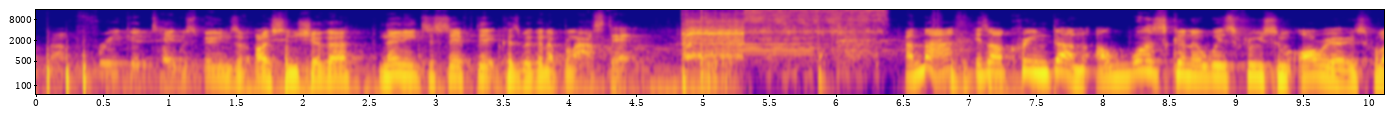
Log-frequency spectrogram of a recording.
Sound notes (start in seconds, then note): 0.0 knocking icing sugar tub; 4.8 electric whisk whisking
